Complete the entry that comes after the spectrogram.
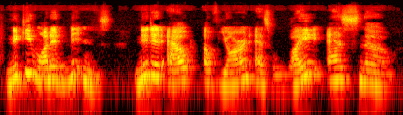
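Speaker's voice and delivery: ordinary delivery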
